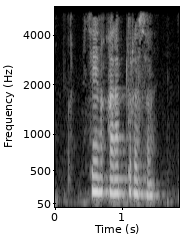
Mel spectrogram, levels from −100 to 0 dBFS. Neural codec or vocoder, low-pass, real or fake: none; 5.4 kHz; real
